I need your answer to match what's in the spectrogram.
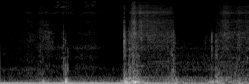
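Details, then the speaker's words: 2017 Toyota Corolla on a pre-purchase inspection, only the driver window auto: short even whirring runs starting and stopping cleanly, no grinding or clicking; power window motors sound good. "it's got Auto windows it's only the driver side's Auto but I like to listen too do I hear anything unusual when the windows going up and down no really sounds good"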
